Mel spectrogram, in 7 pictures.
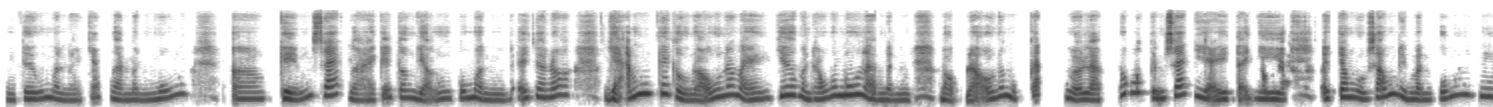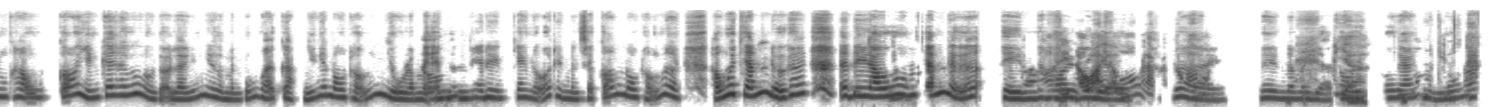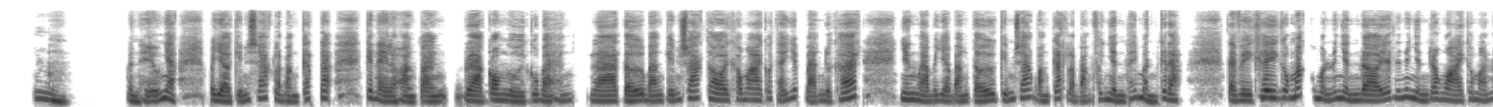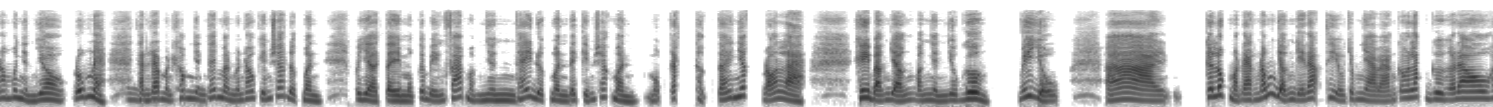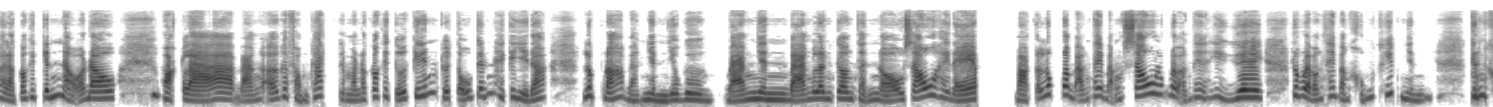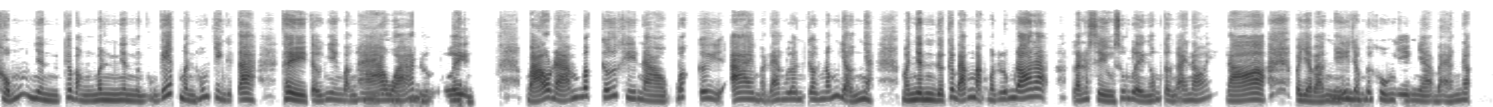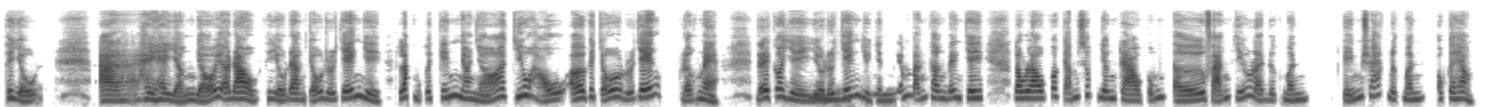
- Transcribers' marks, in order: tapping; other background noise; laughing while speaking: "hết"; other noise; unintelligible speech
- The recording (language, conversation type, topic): Vietnamese, advice, Tại sao tôi thường phản ứng tức giận quá mức khi xảy ra xung đột, và tôi có thể làm gì để kiểm soát tốt hơn?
